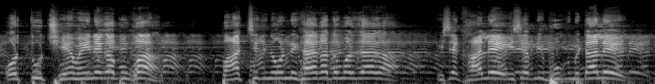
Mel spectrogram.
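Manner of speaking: very loud, high-pitched harangue; goading crow. Acted. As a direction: shout the lion into attacking, line after line. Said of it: "कौवे ने शेर को बोला".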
